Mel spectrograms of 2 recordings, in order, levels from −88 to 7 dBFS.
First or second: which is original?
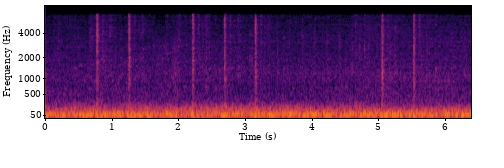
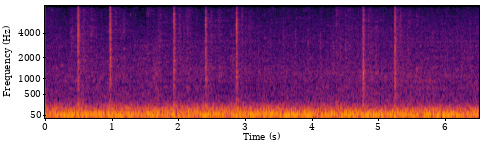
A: second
